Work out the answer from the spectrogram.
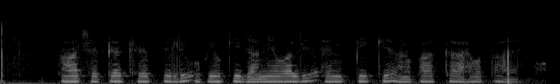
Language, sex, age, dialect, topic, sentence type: Hindi, male, 25-30, Awadhi Bundeli, agriculture, question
